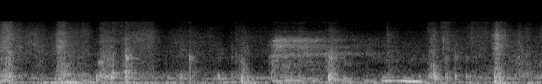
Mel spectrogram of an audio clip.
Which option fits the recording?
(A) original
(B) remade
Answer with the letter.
B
